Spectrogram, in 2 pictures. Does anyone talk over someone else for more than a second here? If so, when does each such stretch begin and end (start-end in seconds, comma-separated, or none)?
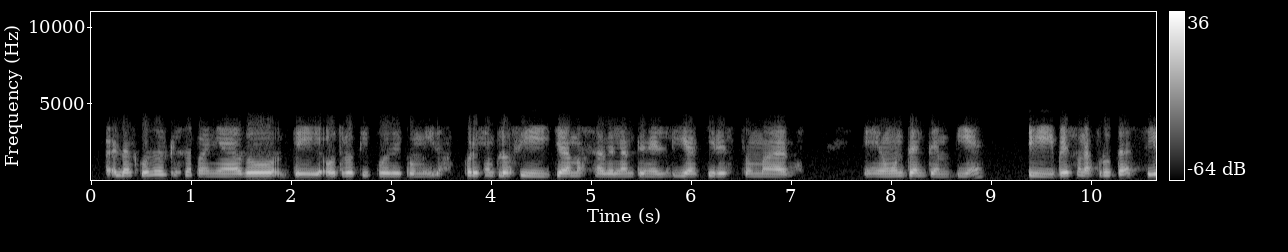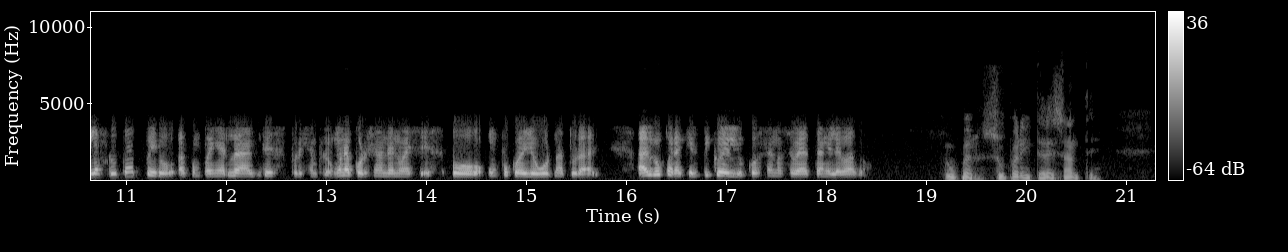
none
